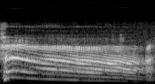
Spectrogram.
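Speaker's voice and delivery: shouted ha, high and loud. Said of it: "she's like".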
